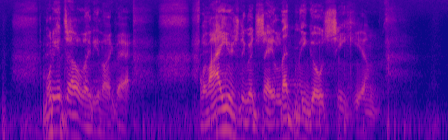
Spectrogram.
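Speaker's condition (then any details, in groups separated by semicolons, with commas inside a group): Laryngectomy; says used to serve God with voice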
